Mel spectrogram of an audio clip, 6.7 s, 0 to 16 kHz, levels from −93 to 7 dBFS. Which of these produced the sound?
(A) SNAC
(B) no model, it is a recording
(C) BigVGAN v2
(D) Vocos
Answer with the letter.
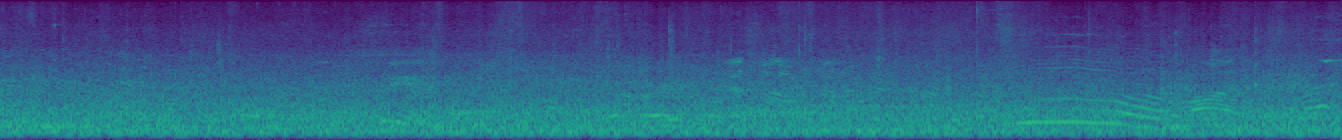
B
